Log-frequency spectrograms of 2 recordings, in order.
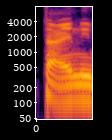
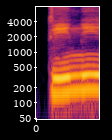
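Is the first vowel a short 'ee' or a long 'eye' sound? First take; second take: eye; short ee. First: The first vowel is an 'eye' diphthong. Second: The first vowel is a short 'ee' sound. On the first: The speaker calls it right. "আমরা টাইনি বলি" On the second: The speaker calls it wrong. "টিনি না বলে"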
